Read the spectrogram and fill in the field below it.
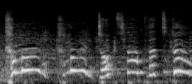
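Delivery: high excited urging. Retold or imitated. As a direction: hurry them along through the crush. Urging friends through crowd.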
